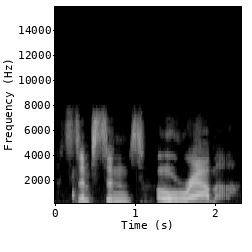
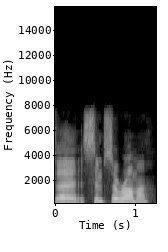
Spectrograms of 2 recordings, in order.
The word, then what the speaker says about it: Simpsorama: Simpson fan myself, I wanted to start off with Simpsons-orama, if we could. Isn't it just Simpsorama? I'm sorry, I mispronounced.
